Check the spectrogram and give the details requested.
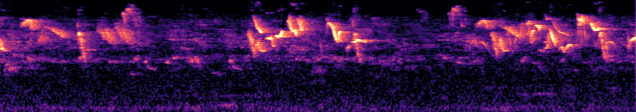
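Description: Small birds chirping in quick, high, twittering bursts, about three clusters a couple of seconds apart.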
